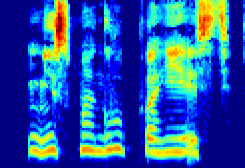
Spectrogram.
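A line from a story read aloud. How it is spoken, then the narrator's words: Sobbing. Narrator (Russian): всхлипнула она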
